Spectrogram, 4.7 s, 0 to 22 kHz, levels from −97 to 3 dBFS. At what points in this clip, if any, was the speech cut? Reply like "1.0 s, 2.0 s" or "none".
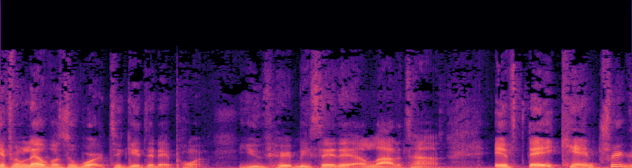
1.8 s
